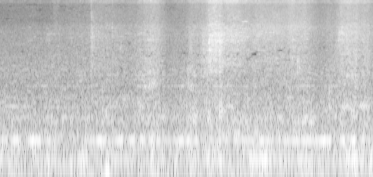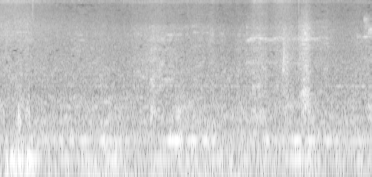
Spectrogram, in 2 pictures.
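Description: Fabric rustles as a shirt is pulled off close by.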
